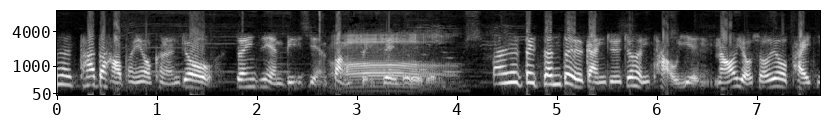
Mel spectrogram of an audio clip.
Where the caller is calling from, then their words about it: Taipei, Taiwan; 我是台北的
